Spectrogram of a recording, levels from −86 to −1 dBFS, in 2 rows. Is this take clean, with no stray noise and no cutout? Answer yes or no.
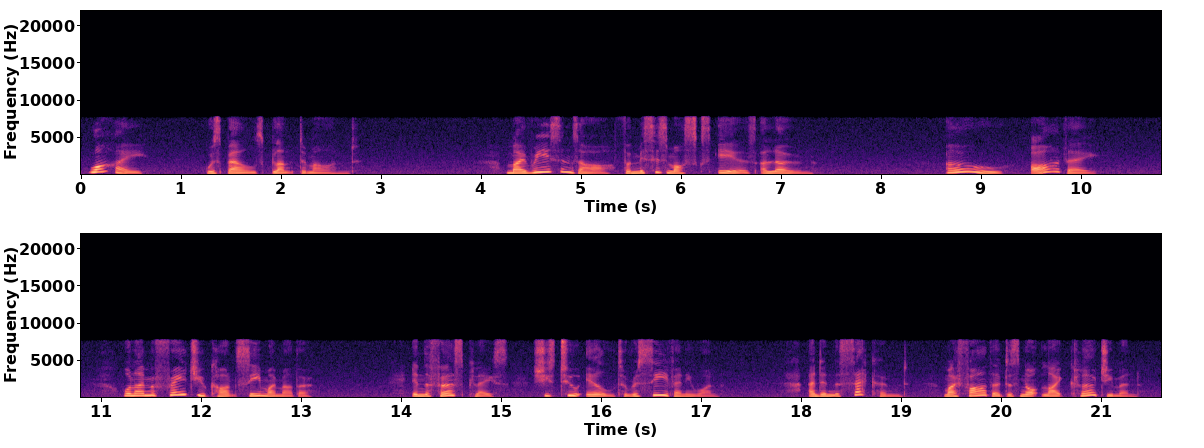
yes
